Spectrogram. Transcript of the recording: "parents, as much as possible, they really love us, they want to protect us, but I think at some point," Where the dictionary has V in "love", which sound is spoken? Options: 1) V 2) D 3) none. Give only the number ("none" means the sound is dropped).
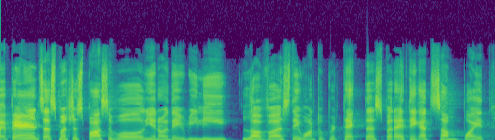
1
